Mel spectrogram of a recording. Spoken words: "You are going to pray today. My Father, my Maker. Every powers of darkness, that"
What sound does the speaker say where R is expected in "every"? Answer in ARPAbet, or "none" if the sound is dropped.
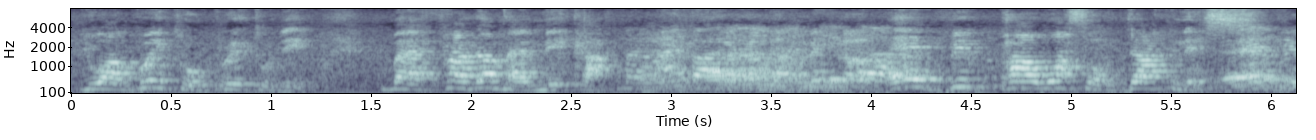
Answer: none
